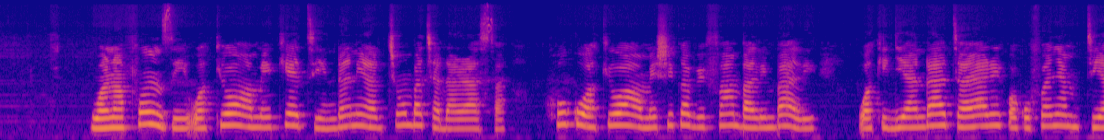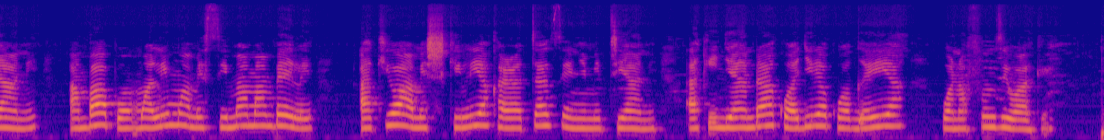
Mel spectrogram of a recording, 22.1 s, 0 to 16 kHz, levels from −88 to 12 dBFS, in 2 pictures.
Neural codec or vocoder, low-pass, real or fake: none; 14.4 kHz; real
